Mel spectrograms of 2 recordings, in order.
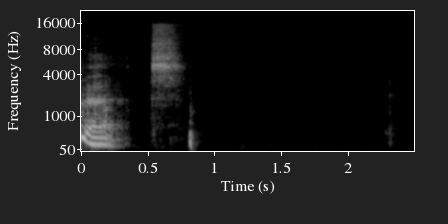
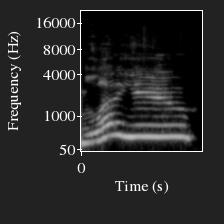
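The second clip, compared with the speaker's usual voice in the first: higher, sweet Southern drawl on "Love you"; imitating a friend's Southern drawl, pitched up; Southern drawl imitation; 9 semitones higher than usual. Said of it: "in her Southern drawl".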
